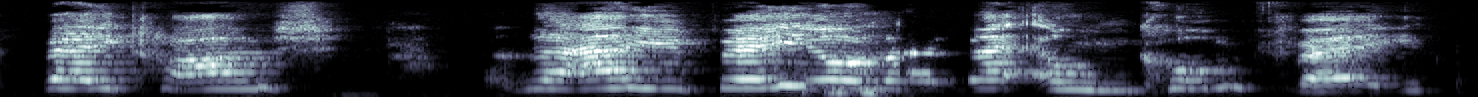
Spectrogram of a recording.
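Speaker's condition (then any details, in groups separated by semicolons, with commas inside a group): Cerebral palsy; slow speech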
